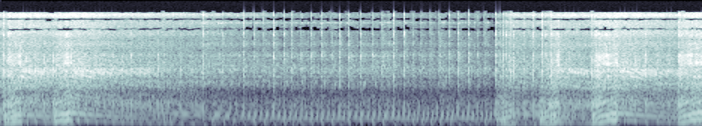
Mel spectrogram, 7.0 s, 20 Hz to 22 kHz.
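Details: Stihl MS261 50cc M-Tronic chainsaw before service, on fresh fuel: revs up sharply in short bursts, then settles into a rough, uneven lope about two beats a second; runs lean at high speed.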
